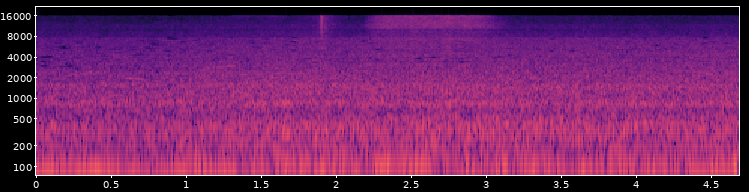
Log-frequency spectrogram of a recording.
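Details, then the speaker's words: Wall fan at speed 3 after rewiring swing/synchronous motor, fan motor and plug cables, cover closed and bolted, swing rotating: steady even airy rush, constant low hum, no rattles or ticking; healthy, normal high-speed running. "Ya, berputar lagi speed 2. Speed 3. Ya, kencang sobat"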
